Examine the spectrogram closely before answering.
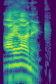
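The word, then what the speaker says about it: Ioniq: the make what's the model the right it's ionic ionic like ion ionic okay I and and and so I've been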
